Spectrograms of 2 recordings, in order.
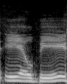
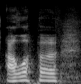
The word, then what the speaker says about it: Alba: "Alapa," but it's written ALBA, so some people assume it's pronounced "Alba," but it's actually "Alapa."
